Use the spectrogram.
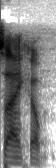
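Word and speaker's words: Saiko: called this weather gets not spelled psycho but it's pronounced psycho she shows up and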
